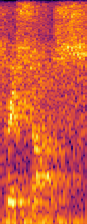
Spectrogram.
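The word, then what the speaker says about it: Christos (Χριστός): On the next page, X-P-I-C-T-O-C, it will be now pronounced Christos.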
